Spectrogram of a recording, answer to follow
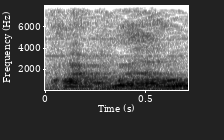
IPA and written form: ˈkwaɪʔ ˈwel (Quite well)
